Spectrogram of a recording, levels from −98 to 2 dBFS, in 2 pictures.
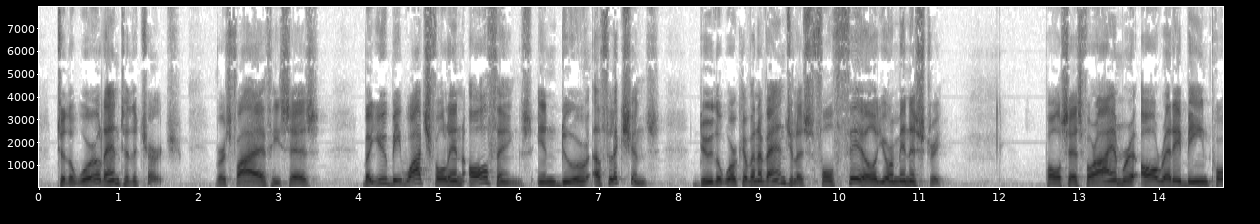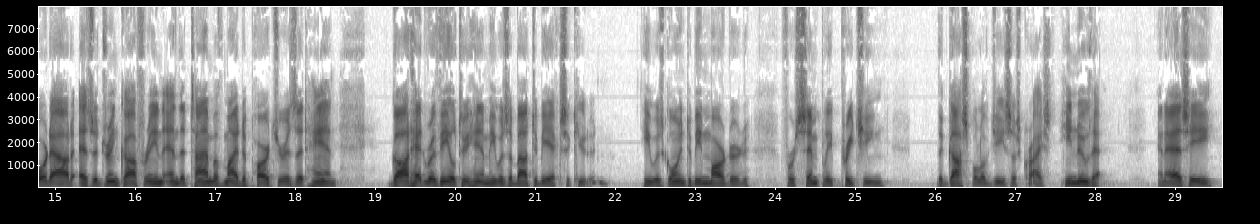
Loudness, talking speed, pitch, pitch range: -20 LUFS, 170 wpm, 125 Hz, 105-145 Hz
